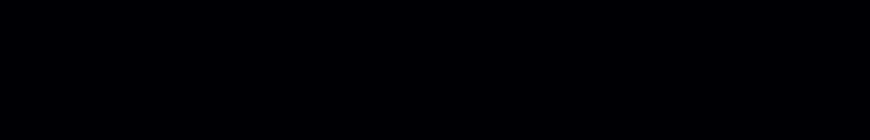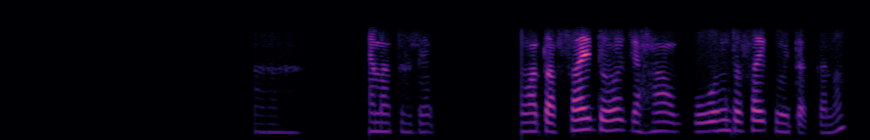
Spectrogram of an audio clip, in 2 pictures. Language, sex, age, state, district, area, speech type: Santali, female, 30-45, West Bengal, Paschim Bardhaman, rural, conversation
